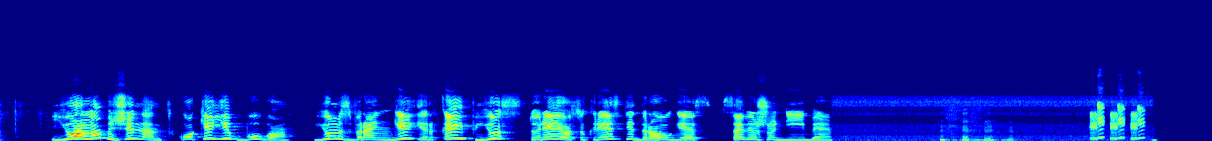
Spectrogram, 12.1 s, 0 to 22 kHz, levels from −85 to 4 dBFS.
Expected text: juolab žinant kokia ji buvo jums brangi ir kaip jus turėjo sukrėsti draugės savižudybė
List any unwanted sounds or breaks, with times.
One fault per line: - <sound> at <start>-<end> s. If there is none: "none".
- laugh at 9.4-10.2 s
- laugh at 10.9-11.5 s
